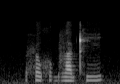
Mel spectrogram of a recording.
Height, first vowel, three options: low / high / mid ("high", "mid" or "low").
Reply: high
